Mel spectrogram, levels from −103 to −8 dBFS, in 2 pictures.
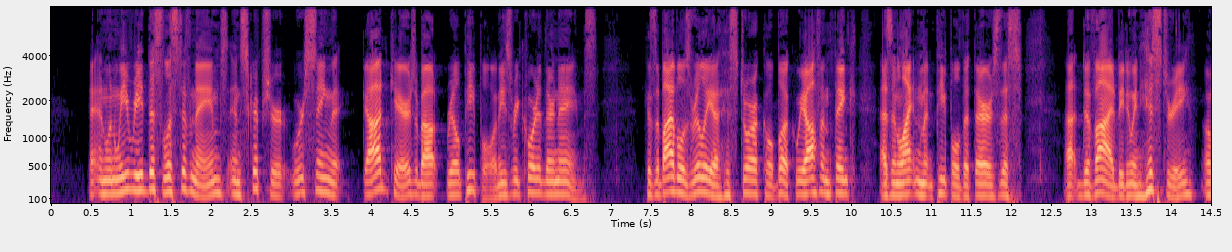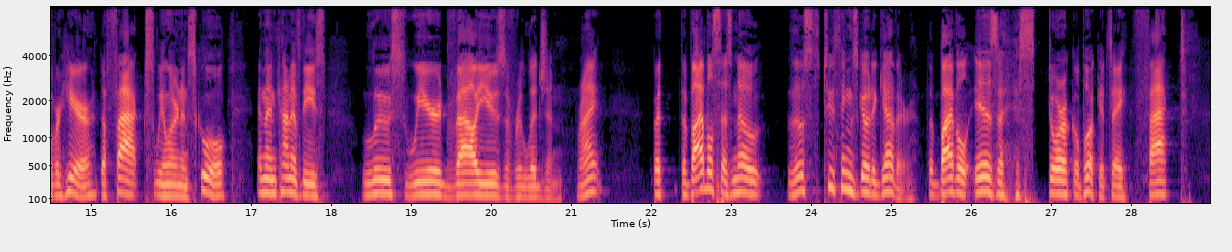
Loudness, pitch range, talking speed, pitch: -27 LUFS, 130-160 Hz, 170 wpm, 145 Hz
